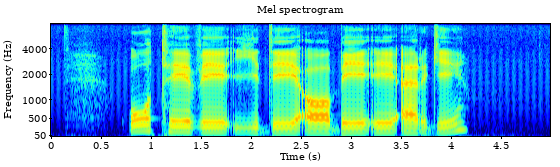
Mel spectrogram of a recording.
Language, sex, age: Swedish, male, 31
